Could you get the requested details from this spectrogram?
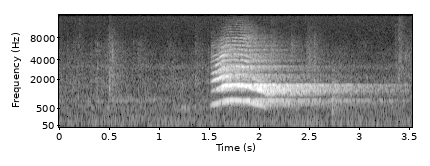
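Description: An Indian peafowl gives one loud, nasal, wailing call that lasts over a second, starts abruptly and slides slightly downward as it fades. The background is otherwise quiet.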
